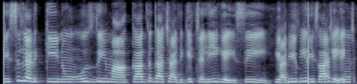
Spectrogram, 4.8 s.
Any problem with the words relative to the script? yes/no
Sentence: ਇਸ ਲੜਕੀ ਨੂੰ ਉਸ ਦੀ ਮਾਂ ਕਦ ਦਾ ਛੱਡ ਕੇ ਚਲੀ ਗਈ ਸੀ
yes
